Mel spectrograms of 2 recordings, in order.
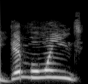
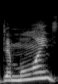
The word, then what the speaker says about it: Des Moines: love both listening to Soundboard at Des Moines the S is silent in 77 and your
